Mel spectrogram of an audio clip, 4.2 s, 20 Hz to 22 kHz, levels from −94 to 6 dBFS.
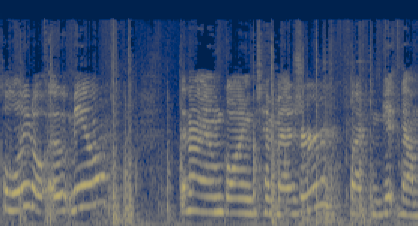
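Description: No faults audible anywhere in the clip.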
